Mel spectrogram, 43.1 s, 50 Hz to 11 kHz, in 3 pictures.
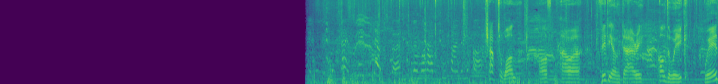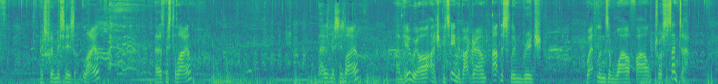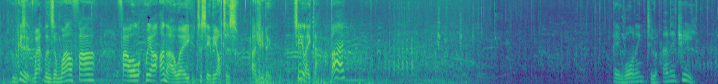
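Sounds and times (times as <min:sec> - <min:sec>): wind rumbling on microphone: 0:06.1 - 0:38.6
geese and swans calling: 0:06.2 - 0:43.0
waterfowl honking and quacking: 0:06.2 - 0:43.0.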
